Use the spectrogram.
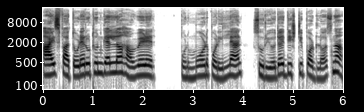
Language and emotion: Goan Konkani, sad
